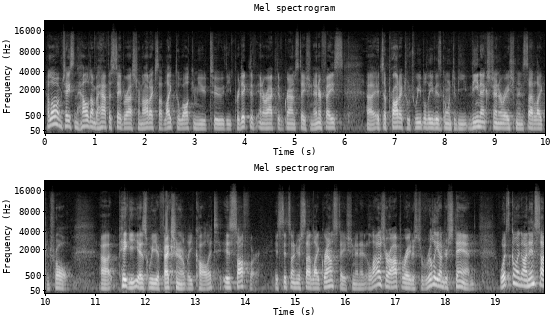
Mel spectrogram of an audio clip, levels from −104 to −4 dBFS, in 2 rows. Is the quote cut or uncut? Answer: uncut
